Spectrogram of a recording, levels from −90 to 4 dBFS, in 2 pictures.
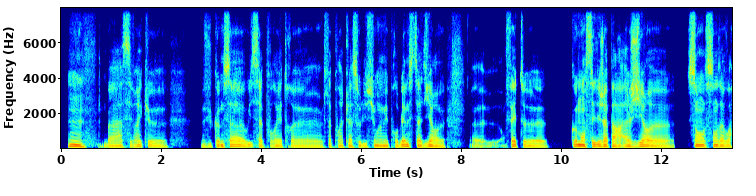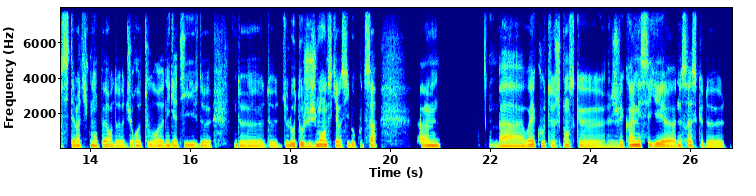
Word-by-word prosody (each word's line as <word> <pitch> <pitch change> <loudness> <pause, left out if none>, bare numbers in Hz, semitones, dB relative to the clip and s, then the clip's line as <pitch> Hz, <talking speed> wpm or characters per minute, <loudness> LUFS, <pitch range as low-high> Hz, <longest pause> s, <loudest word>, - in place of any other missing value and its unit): Mmh. 105 -4 +6 0.4
Bah, 90 -1 -2
c'est 95 - -5
vrai 100 +3 -3
que 90 -4 -4 0.7
vu, 90 0 -8
comme 95 +1 0
ça, 105 -1 +2
oui, 100 +3 -3
ça 90 -4 -3
pourrait 90 +3 -5
être, 90 -1 -6
heu, 80 -1 -5
ça - - -7
pourrait 90 -1 -5
être 95 - -9
la 85 -2 0
solution 90 +2 -2
à - - 0
mes 85 0 +1
problèmes. 105 +5 +1
C'est-à-dire, 90 -2 +1
heu, 80 -1 -3 0.6
heu, - - -10
en - - -20
fait, 100 -2 -1
heu, 85 -3 -2 0.5
commencer 105 0 +5
déjà 100 0 +4
par 95 -1 +1
agir, 95 +3 +2
heu, 85 -2 0 0.3
sans 100 -1 +3
sans 100 +3 +1
avoir 90 -1 0
systématiquement 90 0 -1
peur 95 +2 0
de 85 -2 -2
du 80 +3 -8
retour, 90 +1 -1
heu, 85 - 0
négatif 90 +2 -1
de 85 -4 -1 0.5
de 85 -3 -1
de 80 -1 -3
de 90 - 0
l'auto-jugement, 105 +2 +4
parce 100 - -2
qu'il - - -5
y - - +3
a - - 0
aussi 85 +3 -2
beaucoup 90 0 -4
de - - -8
ça. 110 +1 +2 0.9
Hem, 90 -1 +4 1.0
bah, 90 -4 0
ouais, 105 +4 +4
écoute, 125 +3 -4
heu, 100 - 0
je 90 - -5
pense 105 0 -1
que 85 -4 -2
je 85 -1 -6
vais 95 0 0
quand 100 - -1
même 105 0 +9
essayer, 100 +1 +3
heu, 85 -2 +3
ne 90 0 +1
serait-ce 95 +1 0
que - - -5
de, 80 -2 -4
90 Hz, 165 wpm, -23 LUFS, 85-100 Hz, 1.0 s, même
